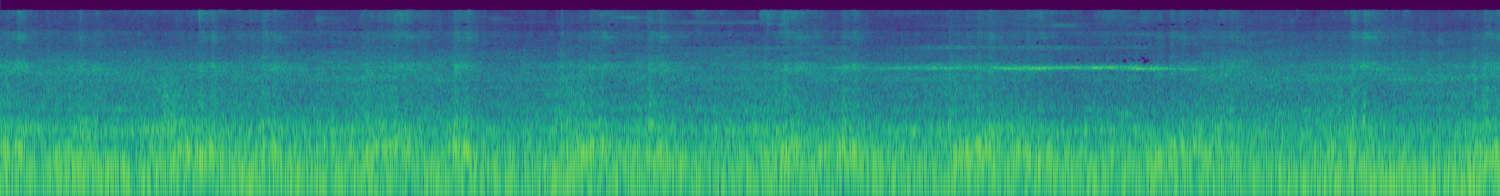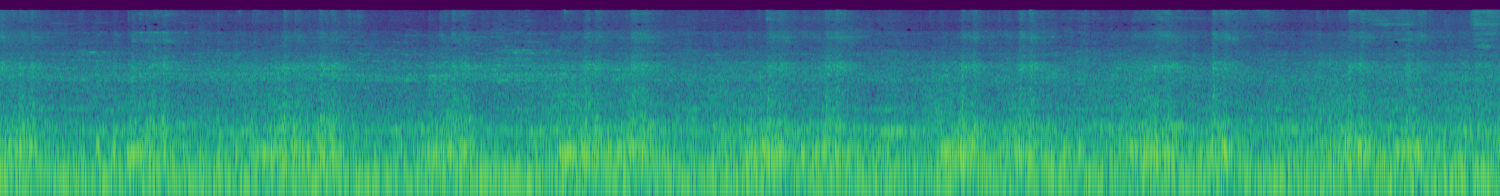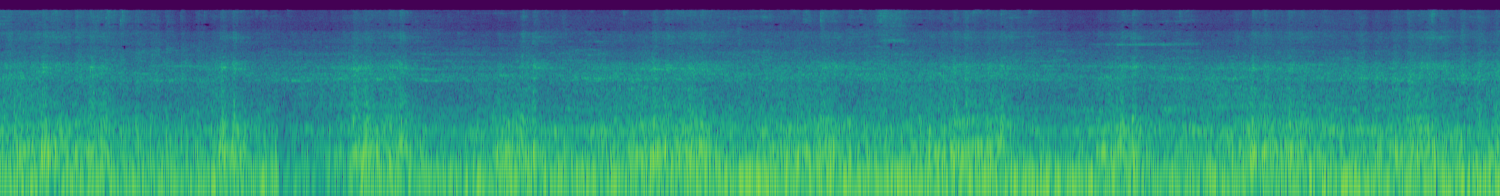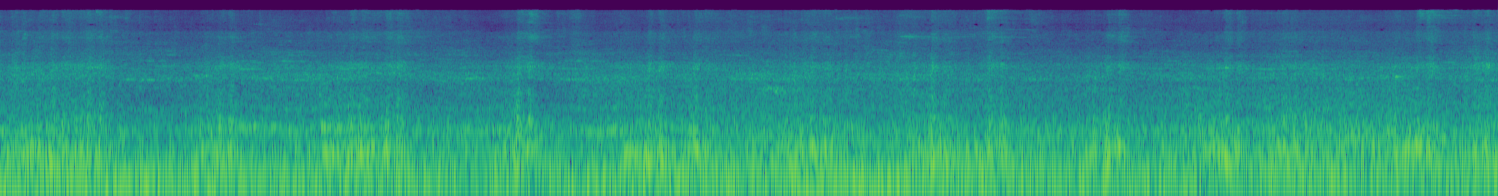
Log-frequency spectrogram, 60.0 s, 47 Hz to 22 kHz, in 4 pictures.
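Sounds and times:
steel wheels rumbling on rail: 0:00.0 - 0:59.9.

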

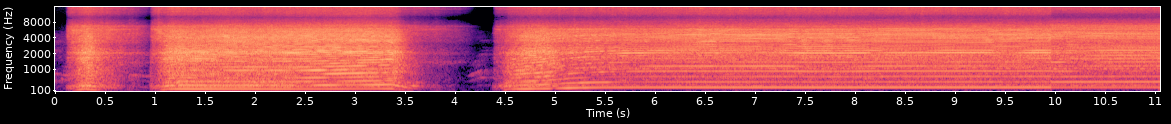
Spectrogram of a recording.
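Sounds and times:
blender grinding seeds: 0:00.0 - 0:03.8, 0:04.4 - 0:11.0.

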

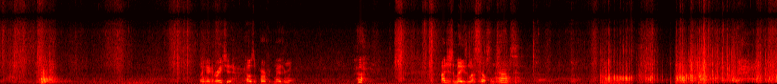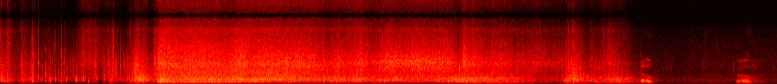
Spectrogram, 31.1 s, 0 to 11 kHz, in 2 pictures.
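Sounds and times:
grain pouring into hopper: 0:15.3 - 0:28.4.

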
